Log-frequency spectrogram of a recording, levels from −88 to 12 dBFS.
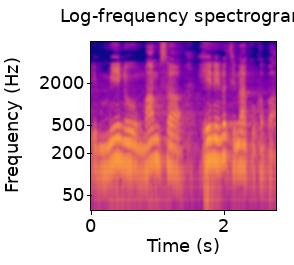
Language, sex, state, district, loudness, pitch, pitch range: Kannada, male, Karnataka, Chamarajanagar, -15 LUFS, 135 Hz, 120-150 Hz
